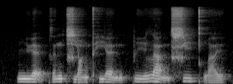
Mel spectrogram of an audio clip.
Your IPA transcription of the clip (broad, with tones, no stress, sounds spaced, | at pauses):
n̪ ɥ ɛ̰˨˩ k ə˦ n t͡ɕ j ɑ˩ ŋ pʰ j ɛ̰˨˩ n p i˧˥ l a̰˨˩ n ɕ i˥˩ kʰ w a˩ ɪ̯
